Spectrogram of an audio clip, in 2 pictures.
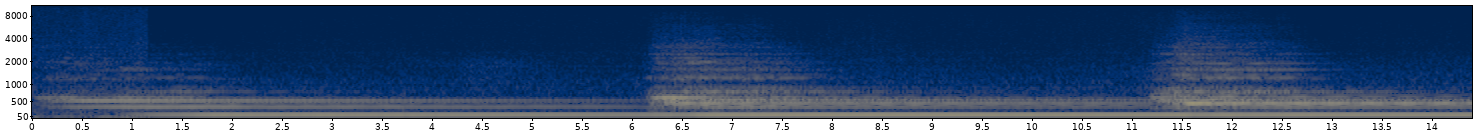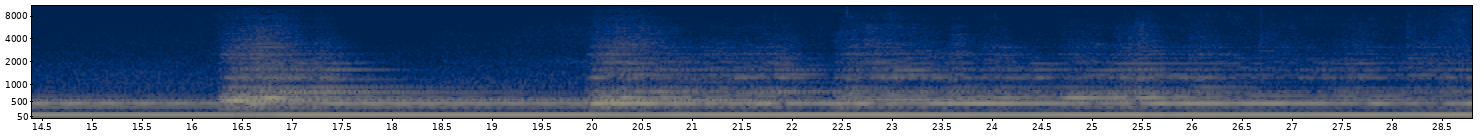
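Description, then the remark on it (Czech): An aquarian bell instrument rings with a deep, steady humming drone, struck about every four to five seconds with shimmering, overtone-rich metallic tones that swell and linger, loud and continuous with no voices. “Takže takhle zní vodnářský zvon.”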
